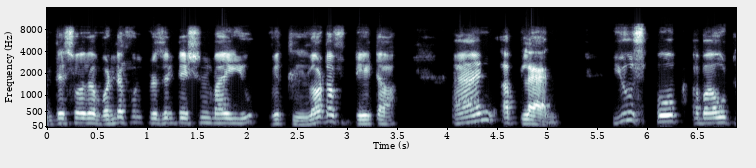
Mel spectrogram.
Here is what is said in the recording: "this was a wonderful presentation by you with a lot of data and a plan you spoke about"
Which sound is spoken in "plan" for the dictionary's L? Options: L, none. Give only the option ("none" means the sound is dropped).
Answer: L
